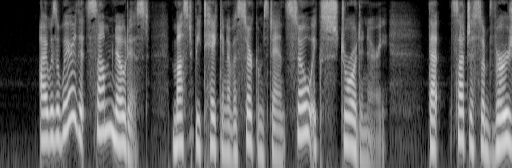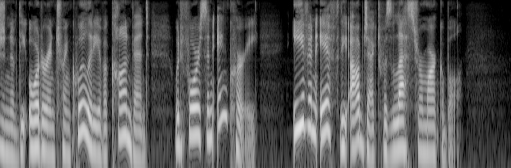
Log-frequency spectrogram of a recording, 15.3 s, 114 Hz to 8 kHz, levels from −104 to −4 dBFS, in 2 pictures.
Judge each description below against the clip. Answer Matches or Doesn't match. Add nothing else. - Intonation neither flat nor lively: Doesn't match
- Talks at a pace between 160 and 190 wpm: Doesn't match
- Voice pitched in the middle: Doesn't match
